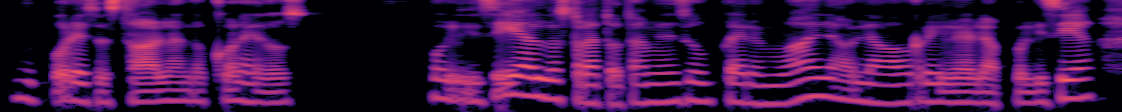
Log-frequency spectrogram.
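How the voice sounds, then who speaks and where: A woman's voice: fairly low pitch, fairly even intonation, quick pace, gravelly, mellow, dry recording, clean studio sound. A woman with a Colombian accent earnestly recounting her own story in an interview, speaking in long run-on sentences and often quoting what others said. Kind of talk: emotional personal testimony in an interview.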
